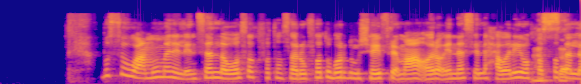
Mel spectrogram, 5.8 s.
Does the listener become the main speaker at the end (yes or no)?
no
